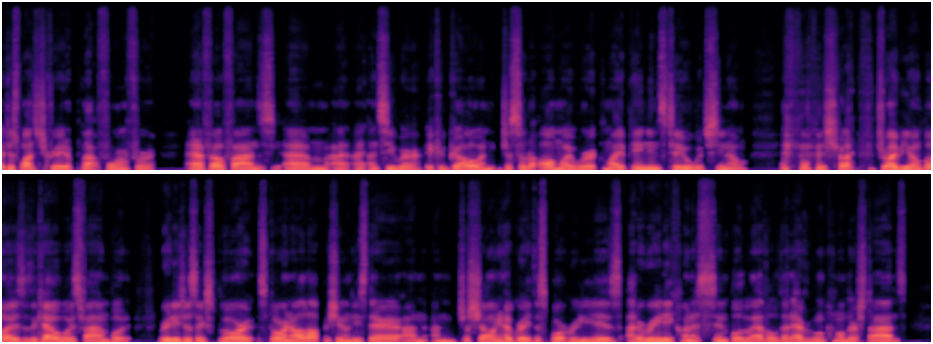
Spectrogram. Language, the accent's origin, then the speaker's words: English; Dublin, Leinster, Ireland; growing up in Dublin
